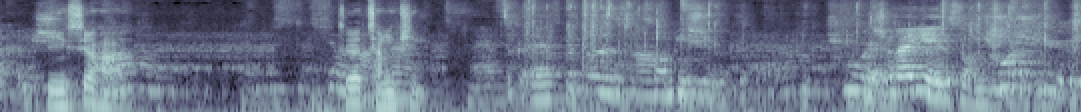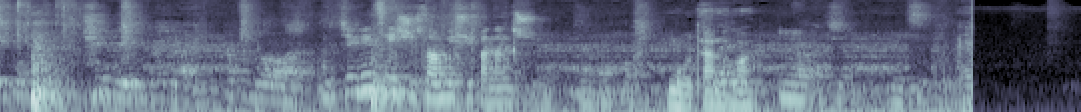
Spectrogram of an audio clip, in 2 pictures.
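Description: Plastic wrapping crinkles as hands handle it.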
